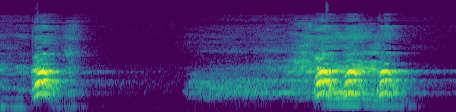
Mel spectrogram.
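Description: A dog barks nearby indoors, one sharp bark, then a pause, then a whining growl that builds into a quick run of loud barks.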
